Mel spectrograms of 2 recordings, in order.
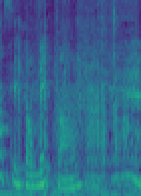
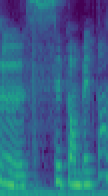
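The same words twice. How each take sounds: First: Murmuré, en retombant tout bas; répéter « c'est embêtant » tout doucement; en murmurant. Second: Said in the usual way. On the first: Shown as a demonstration. (« c'est embêtant » soufflé presque sans voix)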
